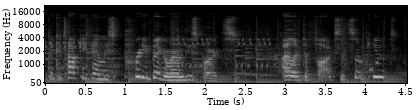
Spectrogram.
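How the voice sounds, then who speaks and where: A man voicing an excitable teenage girl magician while reading a game aloud, over music. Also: very high-pitched, a little fast, pitched above the performer's own voice, heavily acted. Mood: chirpy. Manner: bubbly, excitable. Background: background music.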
